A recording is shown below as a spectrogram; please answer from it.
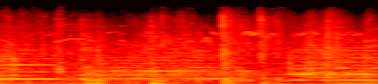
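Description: Film score with long held notes, over rats squeaking and a few sharp clicks.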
